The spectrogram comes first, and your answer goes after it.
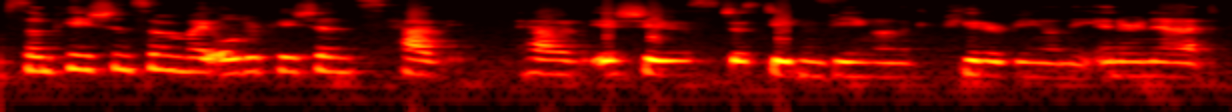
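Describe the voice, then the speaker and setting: An older woman, a clinic manager, gives an unscripted customer testimonial in a measured way, pausing often with "um", seated indoors with a lapel mic. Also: mid-range voice, rough recording. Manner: measured, frequent "um" pauses. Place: wood-paneled room with large windows, indoors.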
